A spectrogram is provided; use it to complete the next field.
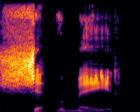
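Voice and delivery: muttering under the breath. Speaker retells what they said under their breath while on the move, retelling an under-breath mutter. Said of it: "I say under my breath".

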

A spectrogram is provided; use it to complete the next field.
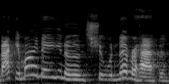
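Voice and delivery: put-on grumpy old-man voice.

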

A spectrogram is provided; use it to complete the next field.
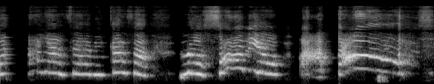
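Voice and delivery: hysterical crying, very high, slow and drawn out. Retelling the birthday girl's words as she cried: imitating hysterical crying. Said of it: "estaba llorando histérica".

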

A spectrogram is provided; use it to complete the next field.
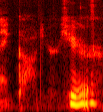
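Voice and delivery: soft, hushed whisper, barely voiced. Playing a character who hugs an arriving friend: whispering.

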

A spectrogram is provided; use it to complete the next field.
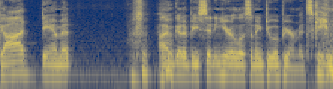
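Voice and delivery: ordinary talk, nothing marked

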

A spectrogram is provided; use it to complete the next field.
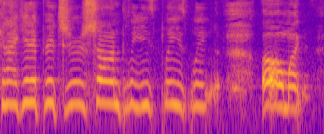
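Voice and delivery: put-on, very high, weepy, tearful pleading tone. Speaker retelling someone crying for a picture with Sean, imitating crying begging. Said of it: "Crying like".

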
